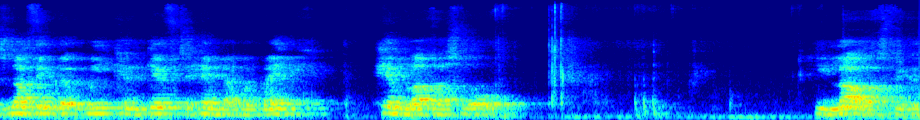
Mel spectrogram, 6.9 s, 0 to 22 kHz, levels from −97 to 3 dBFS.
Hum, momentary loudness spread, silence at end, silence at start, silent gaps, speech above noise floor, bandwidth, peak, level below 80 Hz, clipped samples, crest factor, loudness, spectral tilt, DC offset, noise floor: none; 20 LU; 0 s; 0 s; none; 30 dB; 20 kHz; -18 dBFS; -62 dBFS; under 0.1%; 18 dB; -35 LUFS; -7.5 dB/octave; under 0.1%; -64 dBFS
